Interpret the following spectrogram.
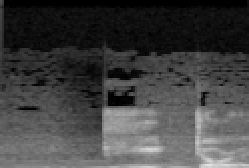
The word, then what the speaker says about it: Ghidorah: I have the pronunciation right here on my computer. Ghidorah.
